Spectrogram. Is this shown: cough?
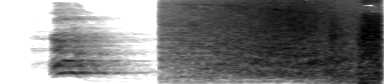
no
